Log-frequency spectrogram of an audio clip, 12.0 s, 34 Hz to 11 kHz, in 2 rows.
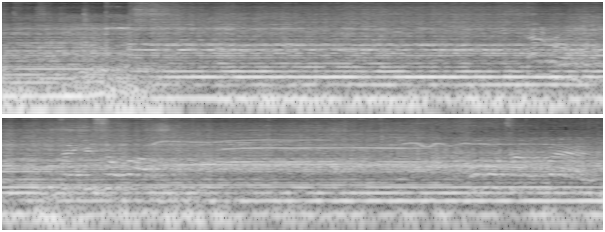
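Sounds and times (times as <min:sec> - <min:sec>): high held guitar notes: 0:00.0 - 0:11.5
live rock band playing: 0:00.0 - 0:12.0.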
